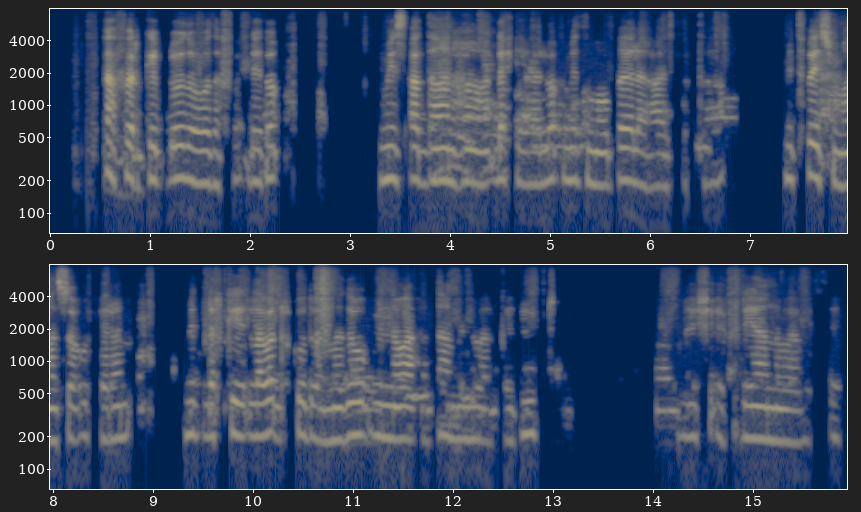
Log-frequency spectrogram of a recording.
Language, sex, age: Somali, male, 18-24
